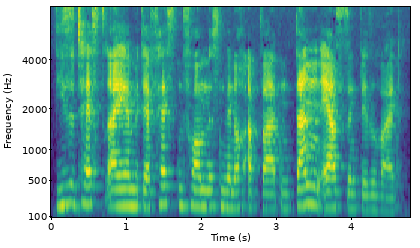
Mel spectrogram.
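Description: A woman's voice: on the low side, fairly even intonation, lightly acted. A woman voicing a cold, stern female scientist who hisses her words sharply, in a storybook reading. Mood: scolding. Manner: hissing, clipped, slow.

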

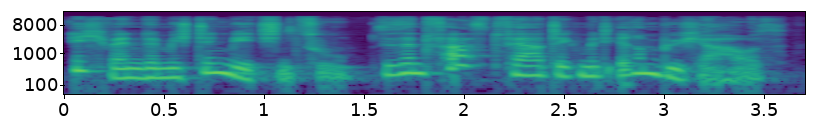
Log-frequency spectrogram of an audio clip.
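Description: A woman narrating a children's story in the first person, lively and expressive. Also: medium pitch, normal speed, husky. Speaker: audiobook reader.

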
